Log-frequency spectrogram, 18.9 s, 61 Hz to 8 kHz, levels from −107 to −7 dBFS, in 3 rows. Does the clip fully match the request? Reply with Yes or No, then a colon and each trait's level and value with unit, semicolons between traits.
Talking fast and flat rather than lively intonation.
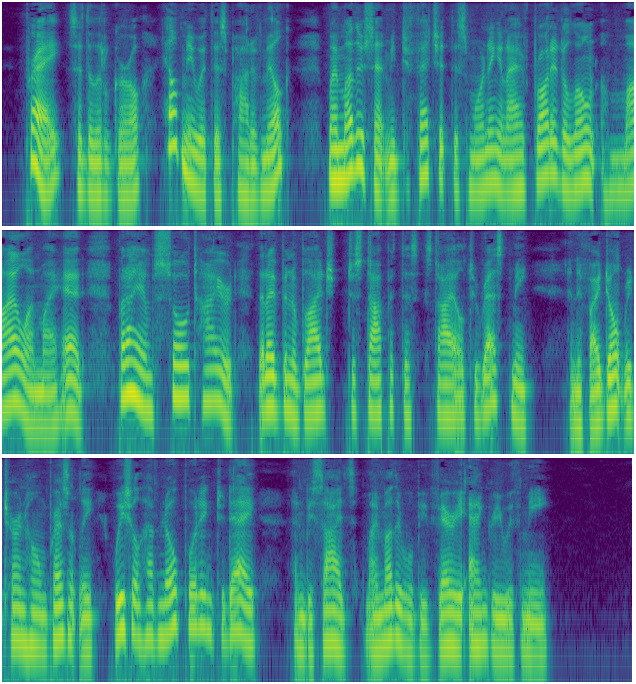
No: fast, 240 wpm; average, 4.6 semitones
